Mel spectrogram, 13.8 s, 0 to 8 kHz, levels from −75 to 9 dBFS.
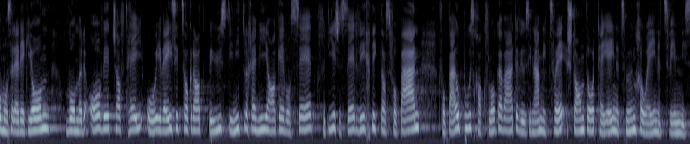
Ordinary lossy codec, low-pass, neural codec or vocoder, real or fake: none; none; none; real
